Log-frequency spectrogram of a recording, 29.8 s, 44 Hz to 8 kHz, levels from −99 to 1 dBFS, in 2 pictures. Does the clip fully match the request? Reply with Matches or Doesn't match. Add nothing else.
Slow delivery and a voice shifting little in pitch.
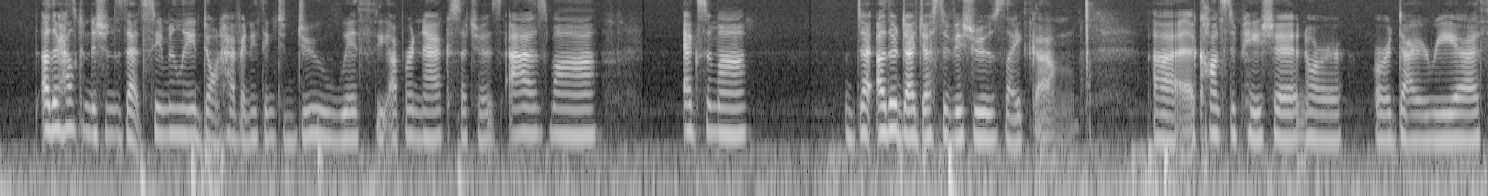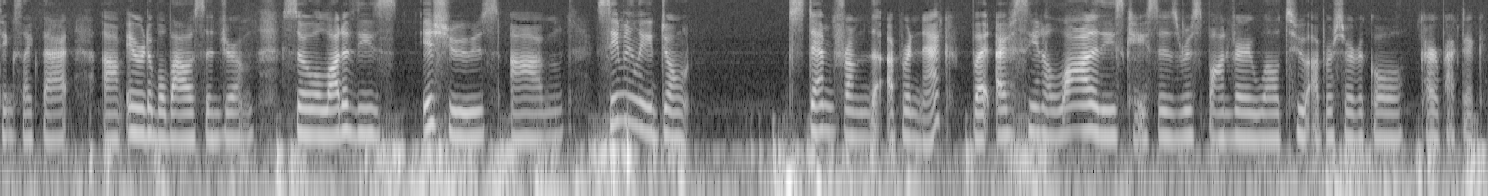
Matches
